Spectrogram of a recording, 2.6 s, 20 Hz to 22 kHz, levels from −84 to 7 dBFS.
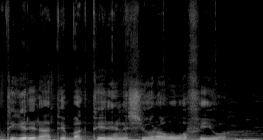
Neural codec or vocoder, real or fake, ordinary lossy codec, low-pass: none; real; none; none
